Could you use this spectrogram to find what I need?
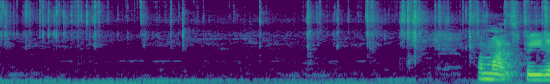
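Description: Foil crinkles softly between fingers.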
